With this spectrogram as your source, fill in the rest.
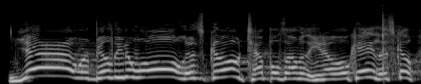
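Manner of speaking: high, eager and keen; mock excited crowd cheering on the work. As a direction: pump it up like a fresh start. Imitating excited builders early on.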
